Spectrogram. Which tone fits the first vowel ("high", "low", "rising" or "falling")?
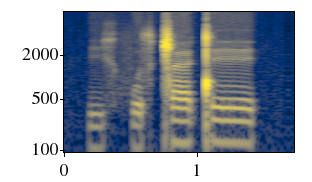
low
